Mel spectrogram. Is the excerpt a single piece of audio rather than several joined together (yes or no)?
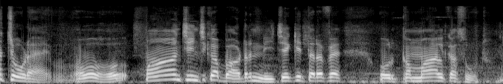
yes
